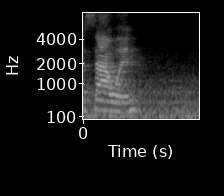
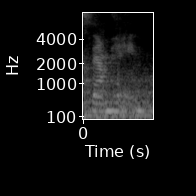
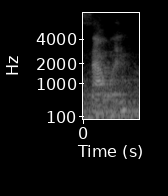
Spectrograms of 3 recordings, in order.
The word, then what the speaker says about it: Samhain: So sin again, not Sam Hayne sin.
